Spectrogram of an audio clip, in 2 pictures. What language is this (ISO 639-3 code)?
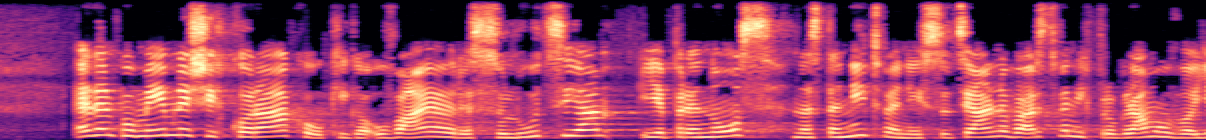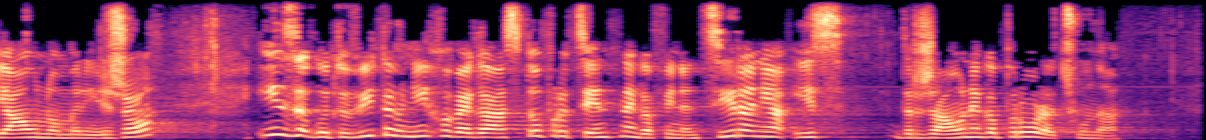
slv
